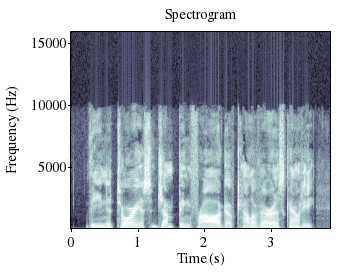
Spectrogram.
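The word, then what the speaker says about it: Calaveras: the notorious jumping frog of Calaveris County, pronounced Calaveris.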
